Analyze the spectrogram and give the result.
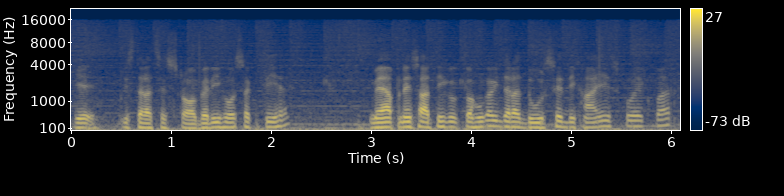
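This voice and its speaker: A man's voice: medium pitch, steady tone, moderate pace, darkish tone, faint music behind, rough recording. A man in his fifties giving a walking tour of a rooftop vegetable garden outdoors, pointing out each plant plainly and steadily. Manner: pointing things out plainly and steadily, with small restarts. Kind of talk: walking demonstration, explaining to camera.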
